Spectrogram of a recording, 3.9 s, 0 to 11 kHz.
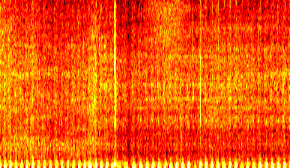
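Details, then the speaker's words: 1988 Honda TRX300 FourTrax single-cylinder after carb work, riding in gear: a fast, steady putt that briefly stumbles and loses beats, a little boggy, but it takes throttle better than before. Engine cutting out. "hear it cutting out a little bit shif her up into gear just a little boggy does seem to be running pretty decent"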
